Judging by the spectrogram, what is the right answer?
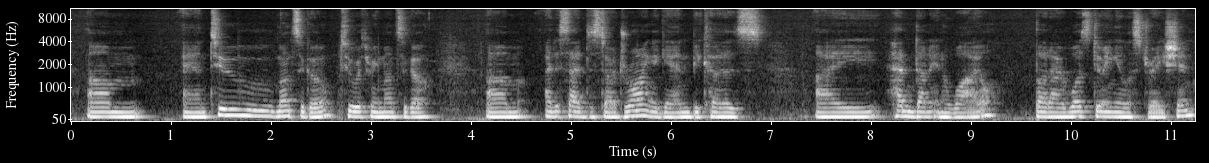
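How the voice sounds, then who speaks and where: A man with a slight Canadian accent speaks at a moderate pace in a fairly high pitch, his intonation flat and monotone, his loudness very even, with audible room echo. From England and Canada. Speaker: art teacher. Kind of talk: tutorial. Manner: hesitant, many fillers.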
